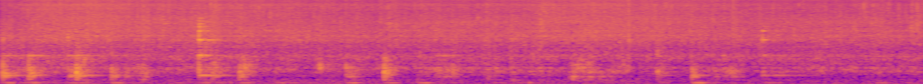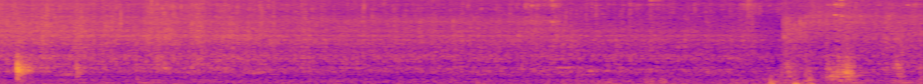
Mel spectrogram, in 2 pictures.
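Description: Ginger garlic paste sizzles steadily in hot oil in a pan for an Andhra-style fish curry, a continuous bright frying hiss broken by occasional soft stirring scrapes and clicks, with no voices.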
